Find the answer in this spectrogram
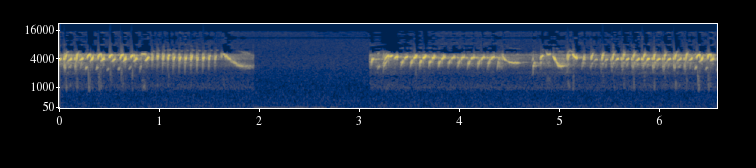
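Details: European goldfinch singing a Tadmait song: a dense buzzy trill ending in a falling slur, a one-second pause, then long rippling trills broken by quick up-and-down slurred notes.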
